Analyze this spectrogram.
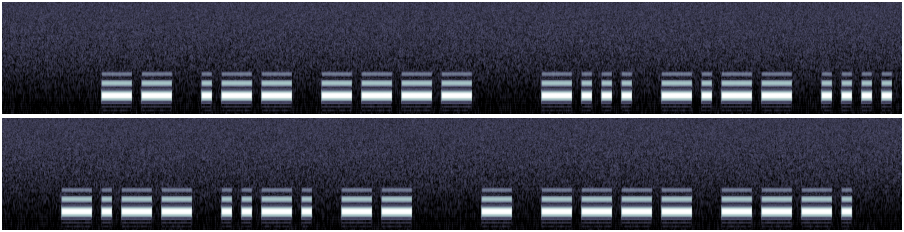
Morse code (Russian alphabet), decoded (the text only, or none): МВШ БЫХ ЫФМ ТШЧ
